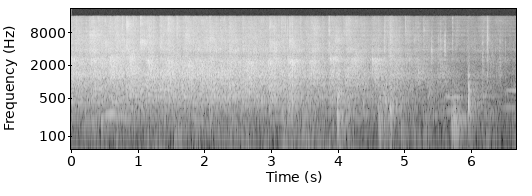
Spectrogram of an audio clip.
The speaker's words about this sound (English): Can we give our helpers a round of applause? Thank you very much for your help.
